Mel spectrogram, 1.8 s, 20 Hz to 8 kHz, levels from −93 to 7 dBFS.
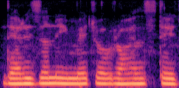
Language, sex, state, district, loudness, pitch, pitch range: English, female, Arunachal Pradesh, Lower Dibang Valley, -12 LUFS, 175 Hz, 175-180 Hz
